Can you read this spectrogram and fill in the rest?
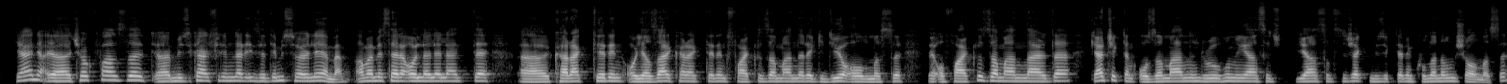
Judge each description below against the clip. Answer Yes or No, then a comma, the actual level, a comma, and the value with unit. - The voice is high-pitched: No, medium, 150 Hz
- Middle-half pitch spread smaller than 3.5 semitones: Yes, average, 2.8 semitones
